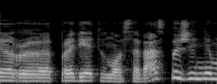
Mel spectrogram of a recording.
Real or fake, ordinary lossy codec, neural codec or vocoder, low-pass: fake; MP3, 32 kbps; vocoder, 24 kHz, 100 mel bands, Vocos; 10.8 kHz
